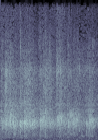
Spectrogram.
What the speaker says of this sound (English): every kid that showed today deserves one more big round of applause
